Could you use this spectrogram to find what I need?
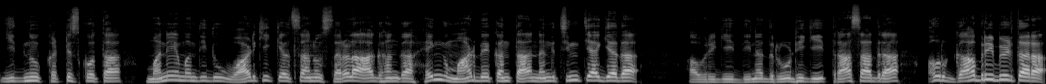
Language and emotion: Kannada, fearful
